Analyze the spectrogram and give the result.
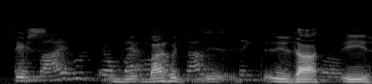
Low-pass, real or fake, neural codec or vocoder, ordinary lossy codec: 5.4 kHz; real; none; none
